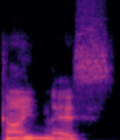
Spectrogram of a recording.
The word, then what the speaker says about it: KINDNS: pense que j'ai voilà ça se prononce juste kindness d'accord mais il s'écrit k DNS qui est l'abbréviation en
